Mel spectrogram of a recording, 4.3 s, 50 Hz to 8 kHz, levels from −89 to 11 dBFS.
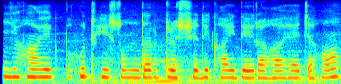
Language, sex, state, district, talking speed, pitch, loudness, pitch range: Hindi, female, Haryana, Jhajjar, 155 wpm, 220 Hz, -15 LUFS, 210-230 Hz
